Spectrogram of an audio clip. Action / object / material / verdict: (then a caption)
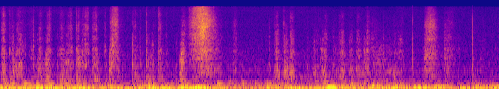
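scrape / paper card on a notepad / paper / none. A pen tip scratches across a thin, flat paper greeting card resting on a spiral notepad as a left-handed writer writes, the other hand holding the card still. Quiet, dry scratching strokes come in short bright bursts over a soft low rumble, with one louder stroke near the middle.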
